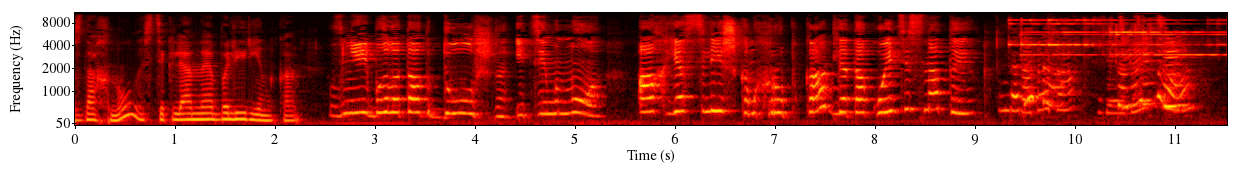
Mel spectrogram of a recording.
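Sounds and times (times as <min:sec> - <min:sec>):
speech: 0:00.0 - 0:11.3
small bells jingling: 0:09.3 - 0:11.5.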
